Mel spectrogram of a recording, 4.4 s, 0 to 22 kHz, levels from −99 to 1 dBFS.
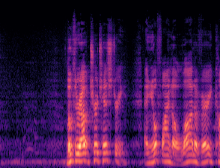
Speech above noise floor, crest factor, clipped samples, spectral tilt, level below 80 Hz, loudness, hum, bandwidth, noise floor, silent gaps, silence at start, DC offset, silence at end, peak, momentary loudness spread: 39 dB; 20 dB; under 0.1%; -5.5 dB/octave; -78 dBFS; -21 LUFS; none; 9.4 kHz; -59 dBFS; none; 1.35 s; under 0.1%; 0 s; -2 dBFS; 15 LU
